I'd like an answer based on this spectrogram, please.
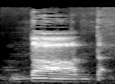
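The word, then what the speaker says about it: ض: So we have this, but with a dot, and this is dod. Dod. Again, you are exaggerating the sound.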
